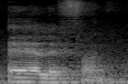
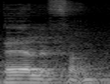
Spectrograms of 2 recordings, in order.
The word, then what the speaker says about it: elephant: Só tem uma diferençazinha, fica elephant. Bem mais suave o final, elephant.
